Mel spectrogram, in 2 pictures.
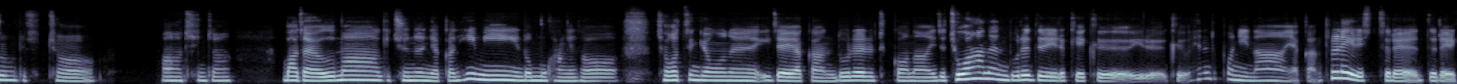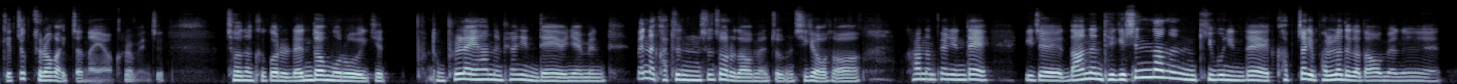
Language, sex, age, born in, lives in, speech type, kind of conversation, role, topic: Korean, female, 35-39, South Korea, United States, conversation, unstructured, none, 운동은 정신 건강에 어떤 영향을 미치나요?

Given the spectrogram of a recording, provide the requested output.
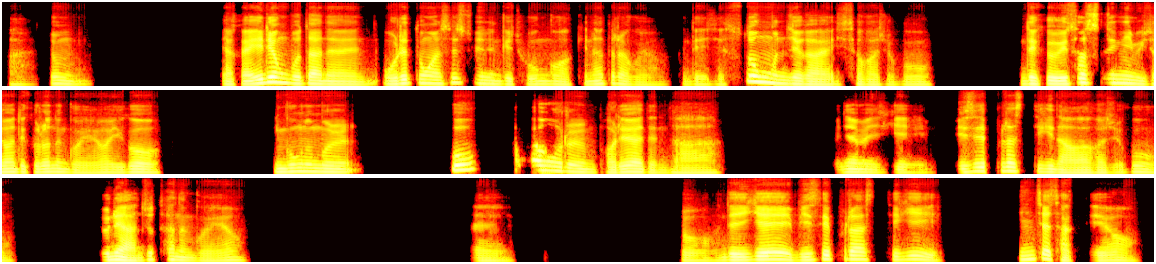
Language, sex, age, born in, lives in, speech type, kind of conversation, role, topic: Korean, male, 35-39, South Korea, France, conversation, unstructured, none, 왜 플라스틱 사용을 줄이기가 어려울까요?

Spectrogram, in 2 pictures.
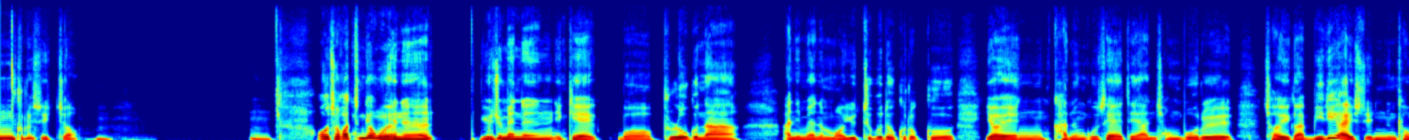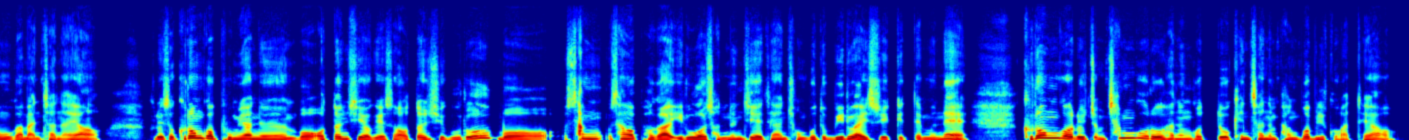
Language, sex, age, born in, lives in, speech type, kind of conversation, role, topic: Korean, female, 50-54, South Korea, United States, conversation, unstructured, none, 관광지에서 상업화가 지나치다고 느낄 때 어떤 생각이 드시나요?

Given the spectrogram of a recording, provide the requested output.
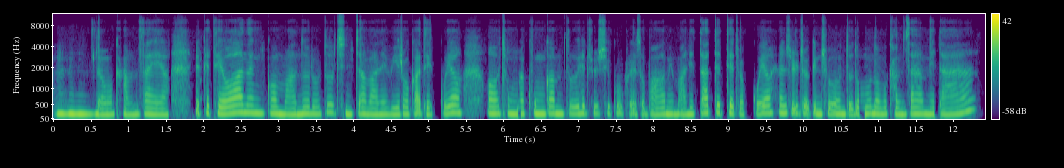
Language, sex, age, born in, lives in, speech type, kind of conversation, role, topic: Korean, female, 35-39, South Korea, Germany, conversation, advice, user, 비판을 받을 때 감정을 조절하면서 언제 방어하고 언제 내려놓아야 할까요?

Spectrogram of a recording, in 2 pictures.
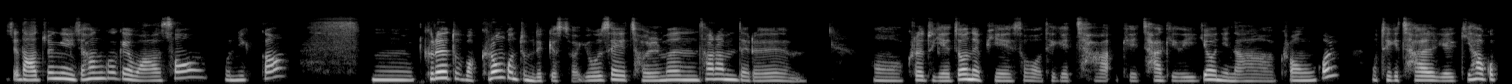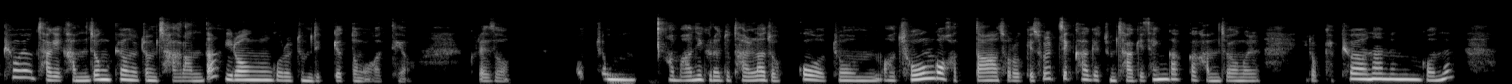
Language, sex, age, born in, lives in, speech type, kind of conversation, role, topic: Korean, female, 40-44, South Korea, United States, conversation, podcast, guest, 화가 났을 때 잠깐 거리를 두는 편인가요, 아니면 바로 이야기하는 편인가요?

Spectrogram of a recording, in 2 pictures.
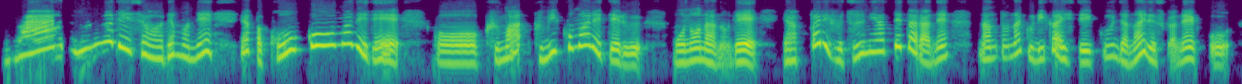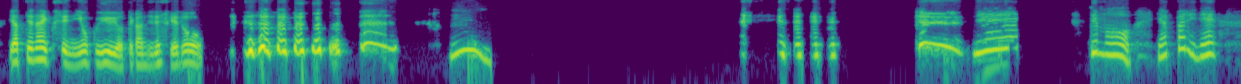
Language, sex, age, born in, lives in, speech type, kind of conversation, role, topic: Japanese, female, 35-39, Japan, Japan, conversation, podcast, host, 最近、何か学び直したことはありますか？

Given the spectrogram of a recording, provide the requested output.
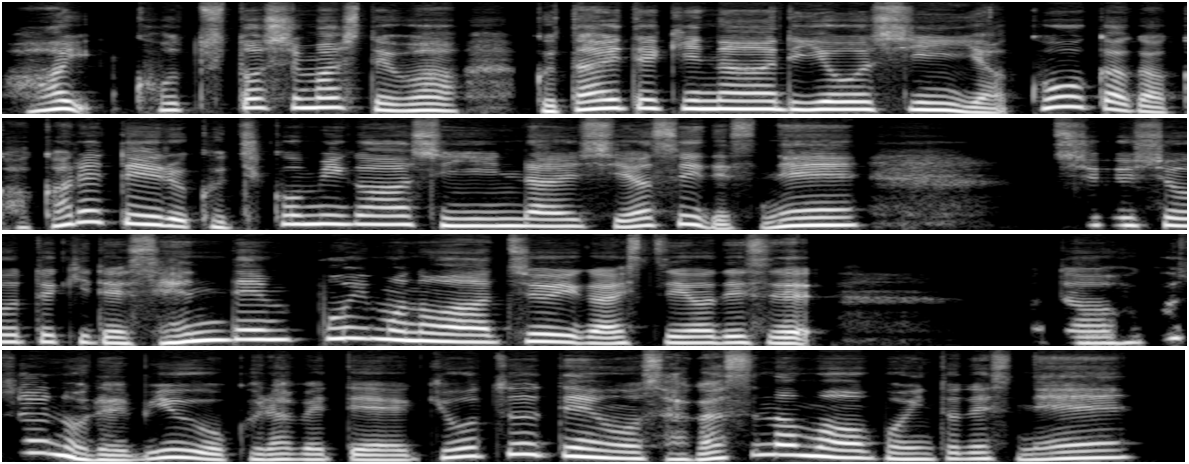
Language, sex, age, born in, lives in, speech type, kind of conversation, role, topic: Japanese, female, 55-59, Japan, Japan, read, expert-assistant, expert, 新しい教育アプリやツールが増えていますが、自分に合ったものを選ぶとき、どんな調べ方が効果的でしょうか？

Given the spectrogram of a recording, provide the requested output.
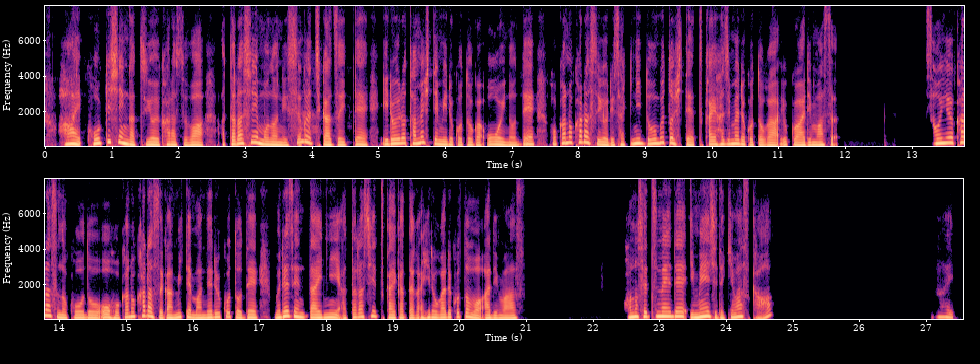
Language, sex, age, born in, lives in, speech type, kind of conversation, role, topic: Japanese, female, 40-44, Japan, Japan, read, expert-assistant, expert, どうしてカラスは道具を使うのか？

